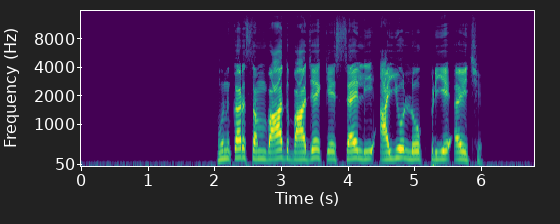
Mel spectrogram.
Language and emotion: Maithili, neutral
